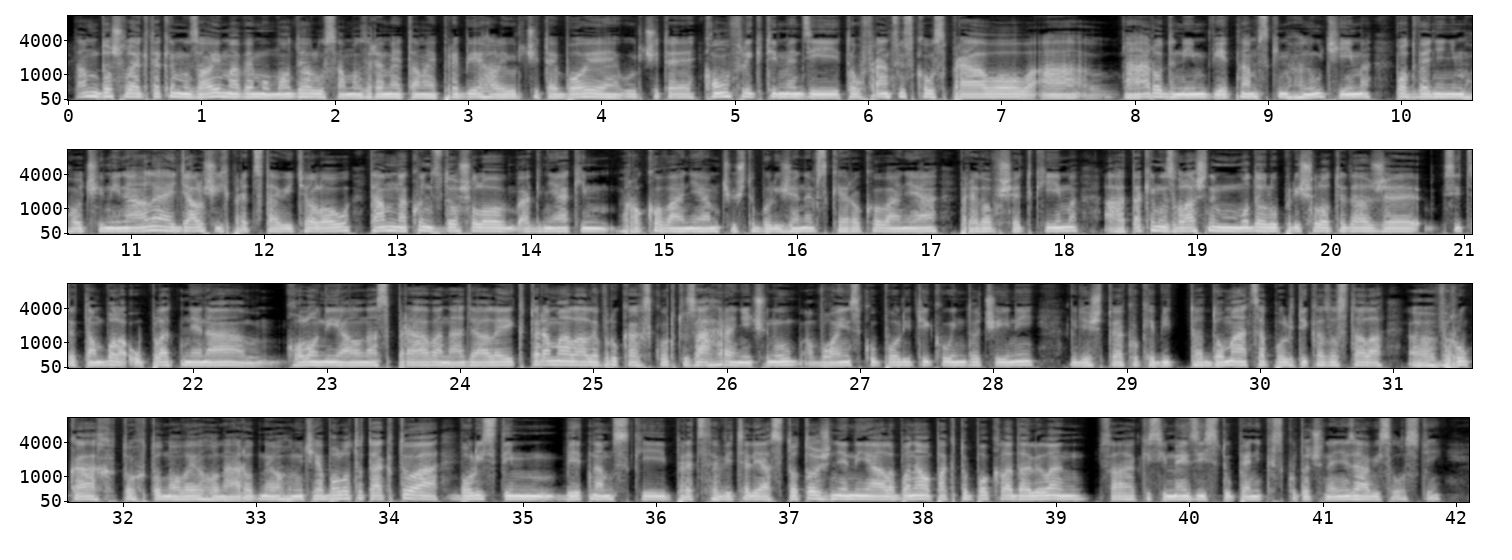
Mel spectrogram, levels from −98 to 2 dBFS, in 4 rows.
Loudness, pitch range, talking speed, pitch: -16 LUFS, 120-130 Hz, 145 wpm, 125 Hz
